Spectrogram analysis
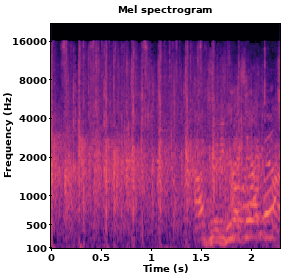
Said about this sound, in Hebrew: כפיים, לא?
